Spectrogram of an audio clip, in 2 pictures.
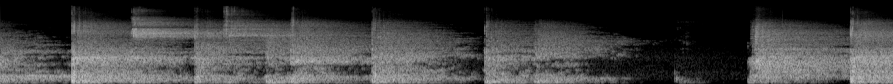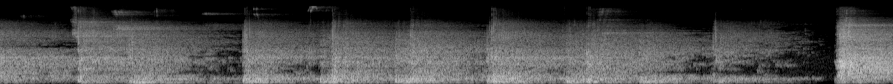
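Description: A basketball repeatedly thuds on a hardwood gym floor and bangs off the backboard and rim. Each hit rings out with a long echo through the large, empty gym.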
